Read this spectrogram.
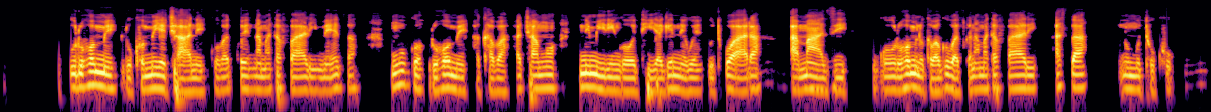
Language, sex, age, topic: Rundi, male, 25-35, education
